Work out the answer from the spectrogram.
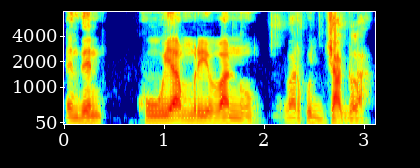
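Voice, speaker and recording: A man's voice: on the low side, moderate pace, darkish tone, no echo, studio quality. A man with a Zimbabwean accent, talking casually as a radio DJ being interviewed, mixing languages and repeating words for emphasis.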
